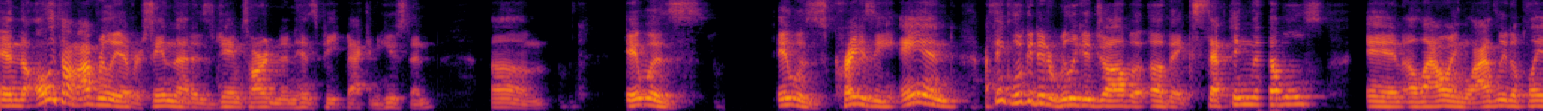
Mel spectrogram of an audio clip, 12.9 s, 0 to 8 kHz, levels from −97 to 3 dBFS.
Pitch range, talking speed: 110-150 Hz, 200 wpm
